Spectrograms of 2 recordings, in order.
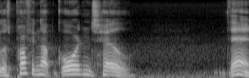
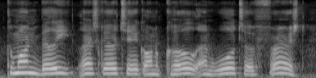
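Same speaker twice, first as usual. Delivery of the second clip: high-pitched cheerful urging; lifted, encouraging storybook engine; urging Thomas; 6 semitones higher than usual. A narrator's reading. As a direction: coax a friend along in a higher voice. Thomas urging Billy along.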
